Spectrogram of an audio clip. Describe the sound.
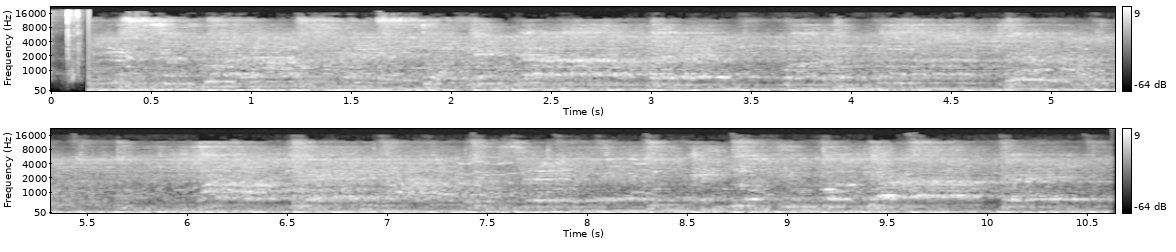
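An audience member's iPhone captures a live rock concert: band and crowd yelling blend into a harsh, compressed, distorted wall of sound that stays loud and dense throughout.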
